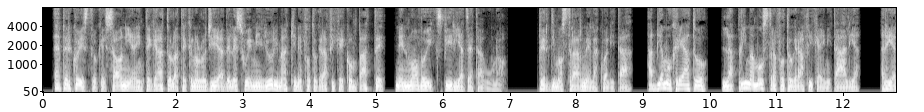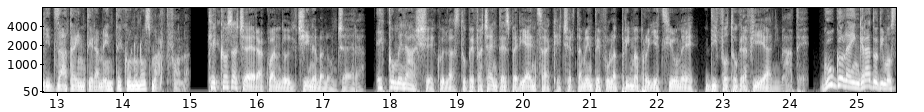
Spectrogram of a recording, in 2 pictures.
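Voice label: M, Italian, male, narration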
